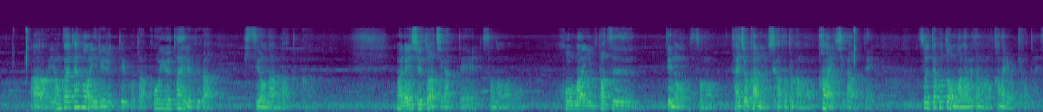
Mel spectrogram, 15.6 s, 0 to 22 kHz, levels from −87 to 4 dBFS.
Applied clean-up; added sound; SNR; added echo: none; Scissors; 18 dB; reverberation time 0.7 s.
